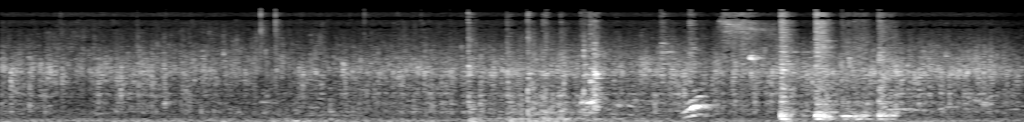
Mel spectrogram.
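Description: Whole pork leg (crispy pata) deep-frying in a wok of hot oil: a steady sizzle with scattered sharp pops and crackles, busiest and loudest from about five to nine seconds in.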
